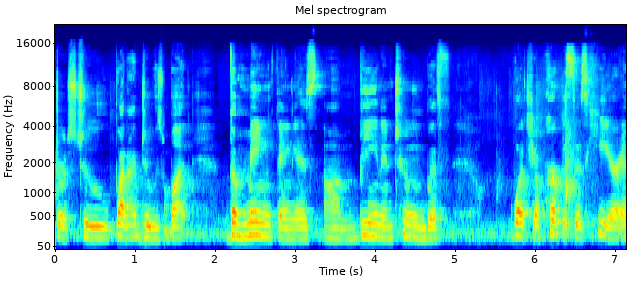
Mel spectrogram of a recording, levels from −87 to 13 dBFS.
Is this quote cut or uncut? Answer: cut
